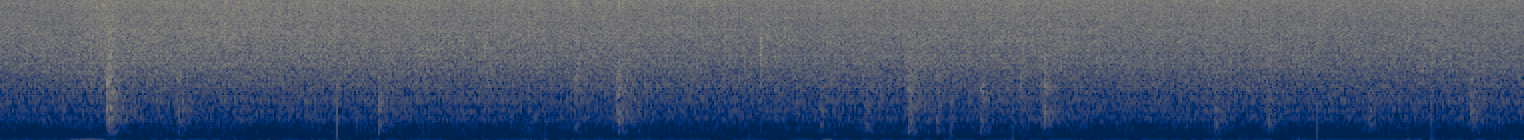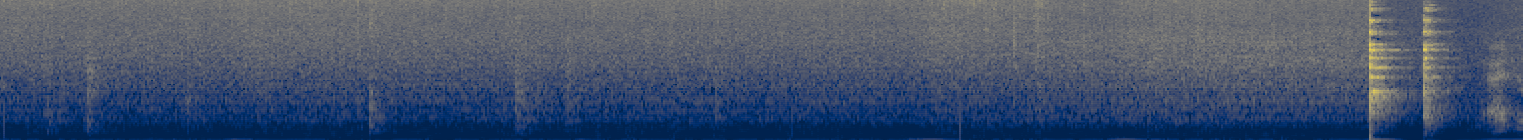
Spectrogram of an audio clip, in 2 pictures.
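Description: Beef fried rice vegetables stir-fry in a pan with a soft, continuous sizzle and faint scrapes, ending in a few louder metallic clinks of a utensil; no voices are heard.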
